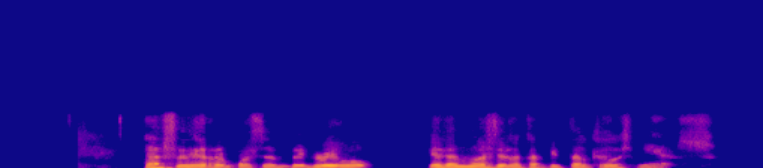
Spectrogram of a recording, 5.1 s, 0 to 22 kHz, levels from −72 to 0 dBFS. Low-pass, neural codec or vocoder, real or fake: 7.2 kHz; codec, 16 kHz, 1 kbps, FreqCodec, smaller model; fake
